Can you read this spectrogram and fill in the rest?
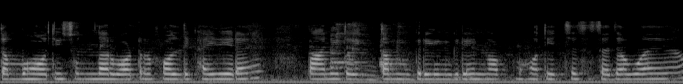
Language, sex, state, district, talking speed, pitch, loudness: Hindi, female, Uttar Pradesh, Hamirpur, 195 wpm, 235 Hz, -29 LUFS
